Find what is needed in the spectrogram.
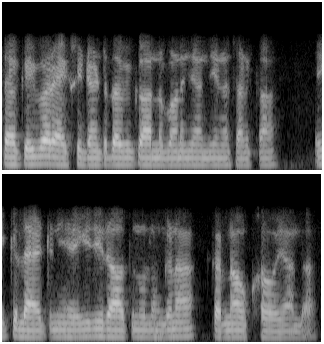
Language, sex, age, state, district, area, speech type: Punjabi, male, 18-30, Punjab, Barnala, rural, conversation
